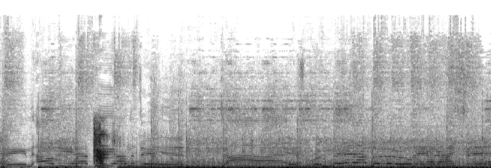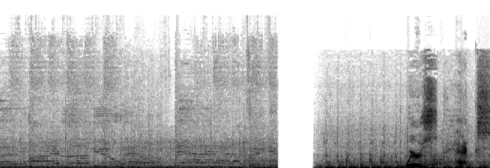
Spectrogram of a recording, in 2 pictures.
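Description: In the American Chopper video game, a motorcycle engine drones steadily at low revs with a throbbing, buzzing tone and rising revs near the end, broken by a brief silent gap, with talk over it.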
